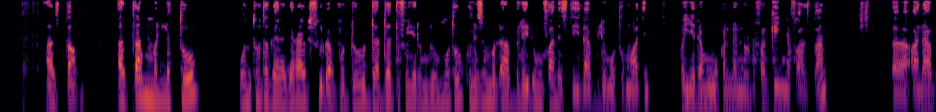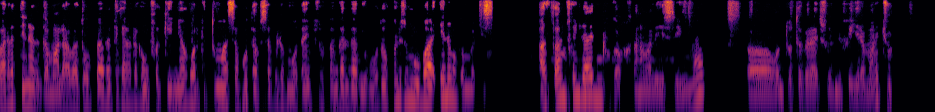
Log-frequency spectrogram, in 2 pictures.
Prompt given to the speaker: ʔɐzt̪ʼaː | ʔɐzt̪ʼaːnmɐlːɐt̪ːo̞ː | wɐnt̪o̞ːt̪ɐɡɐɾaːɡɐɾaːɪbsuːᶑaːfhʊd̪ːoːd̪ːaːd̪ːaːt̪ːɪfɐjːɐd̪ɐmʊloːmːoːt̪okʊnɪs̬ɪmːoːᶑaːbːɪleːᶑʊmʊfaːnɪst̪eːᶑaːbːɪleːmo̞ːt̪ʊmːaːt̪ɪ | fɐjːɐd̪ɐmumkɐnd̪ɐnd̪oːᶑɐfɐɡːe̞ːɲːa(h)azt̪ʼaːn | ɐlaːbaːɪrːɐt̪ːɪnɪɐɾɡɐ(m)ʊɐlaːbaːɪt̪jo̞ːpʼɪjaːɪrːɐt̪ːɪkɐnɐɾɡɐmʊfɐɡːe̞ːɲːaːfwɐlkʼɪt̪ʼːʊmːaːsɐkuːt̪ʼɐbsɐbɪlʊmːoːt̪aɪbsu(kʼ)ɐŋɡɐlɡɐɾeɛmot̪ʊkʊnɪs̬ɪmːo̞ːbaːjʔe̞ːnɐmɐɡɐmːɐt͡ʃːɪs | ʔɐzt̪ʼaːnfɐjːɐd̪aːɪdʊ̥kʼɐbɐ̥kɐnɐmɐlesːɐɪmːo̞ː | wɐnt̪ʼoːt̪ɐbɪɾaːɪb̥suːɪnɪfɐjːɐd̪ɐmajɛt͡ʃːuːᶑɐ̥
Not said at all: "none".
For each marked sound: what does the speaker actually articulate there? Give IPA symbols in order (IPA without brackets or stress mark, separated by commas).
f, m, k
